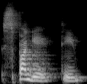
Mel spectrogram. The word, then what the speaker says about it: spaghetti: Una palabra supercocida y estoy segura de que conoces es spaghetti.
